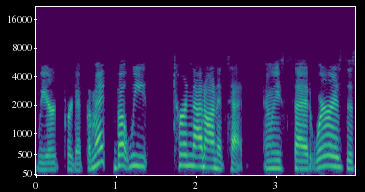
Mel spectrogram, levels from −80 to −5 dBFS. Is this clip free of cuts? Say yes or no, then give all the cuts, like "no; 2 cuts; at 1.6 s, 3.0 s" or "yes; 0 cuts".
no; 1 cut; at 0.9 s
